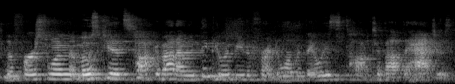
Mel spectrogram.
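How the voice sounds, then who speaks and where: A woman's voice: fairly high pitch, steady tone, fast talker, gravelly, slight background noise. Chatty woman trainer in an echoey room. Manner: chatty, plain-spoken, laughs often. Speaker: transportation safety trainer. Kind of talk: staff safety meeting talk. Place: meeting room. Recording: echoey room, mic at a distance, group audible. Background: audience of drivers.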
